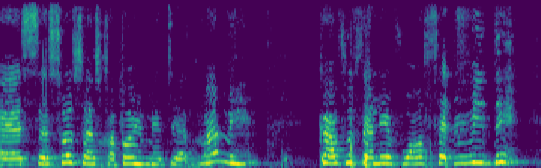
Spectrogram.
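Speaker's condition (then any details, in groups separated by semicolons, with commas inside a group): Ataxia; degenerative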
